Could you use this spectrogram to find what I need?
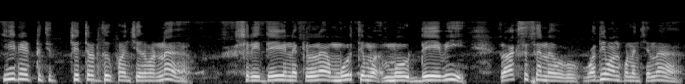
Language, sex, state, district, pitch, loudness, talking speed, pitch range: Tulu, male, Karnataka, Dakshina Kannada, 195 Hz, -13 LUFS, 130 wpm, 185-215 Hz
